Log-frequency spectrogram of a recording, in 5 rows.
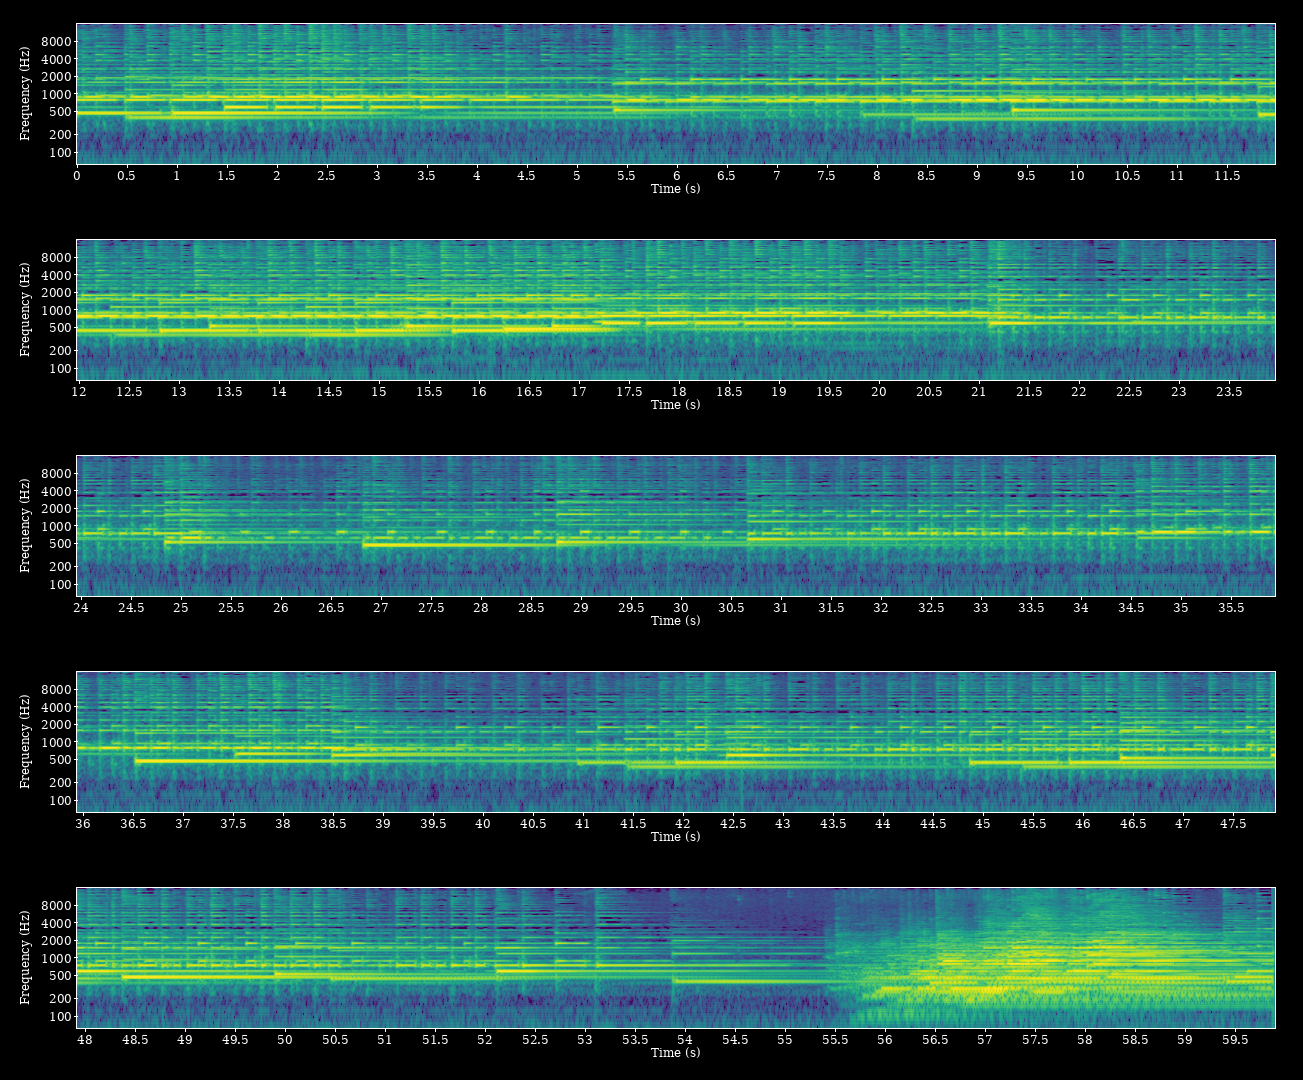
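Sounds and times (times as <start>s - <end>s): plucked bandura melody: 0.0s - 59.9s.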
